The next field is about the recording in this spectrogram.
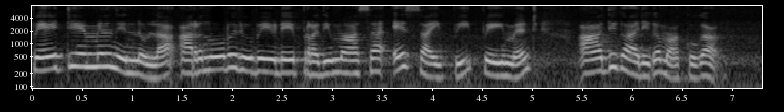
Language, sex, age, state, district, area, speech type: Malayalam, female, 18-30, Kerala, Thiruvananthapuram, rural, read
